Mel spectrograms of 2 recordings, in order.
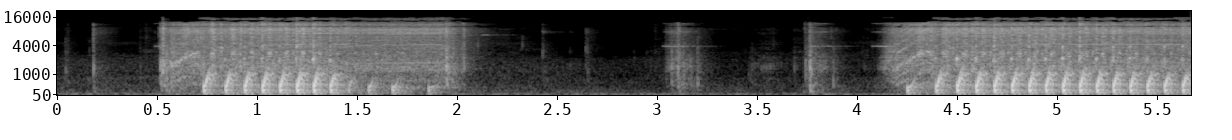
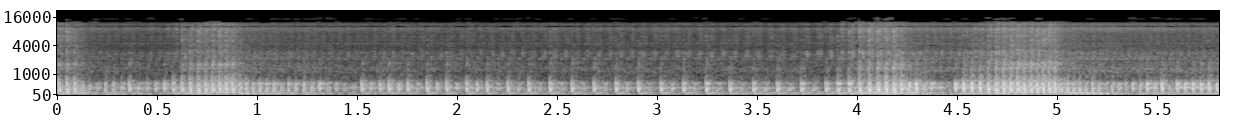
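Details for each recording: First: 1979 Honda Z50 with fuel poured into the carburetor bowl from a bottle: catches with quick even firing for about 1.5 seconds, dies, then catches again as the carb runs dry; fuel starvation. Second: 1979 Honda Z50 with loosely fitted SL70-type low exhaust: small single thumps with quick even pops, revs cleanly twice and settles; normal running and revving.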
